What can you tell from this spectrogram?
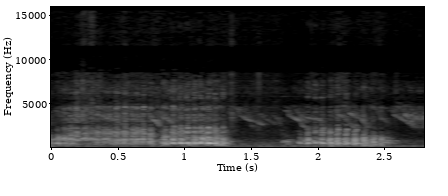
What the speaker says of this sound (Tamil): ரெண்டு கோழி இருக்குது.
